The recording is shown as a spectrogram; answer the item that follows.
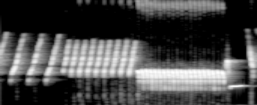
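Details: Singing canary, a recording for teaching young canaries: sweeping high chirps speeding into a rapid trill, then a loud pulsed rattling roll at mid pitch and a short clear whistle at the end.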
